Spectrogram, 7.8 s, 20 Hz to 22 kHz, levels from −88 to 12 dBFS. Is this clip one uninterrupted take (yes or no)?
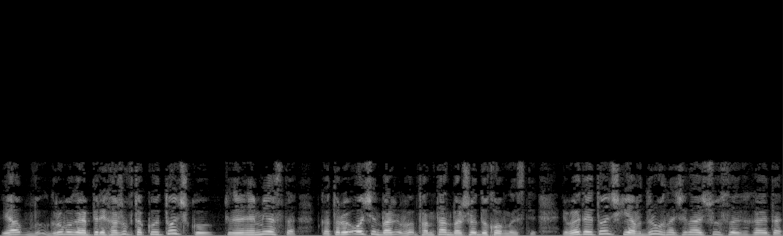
no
